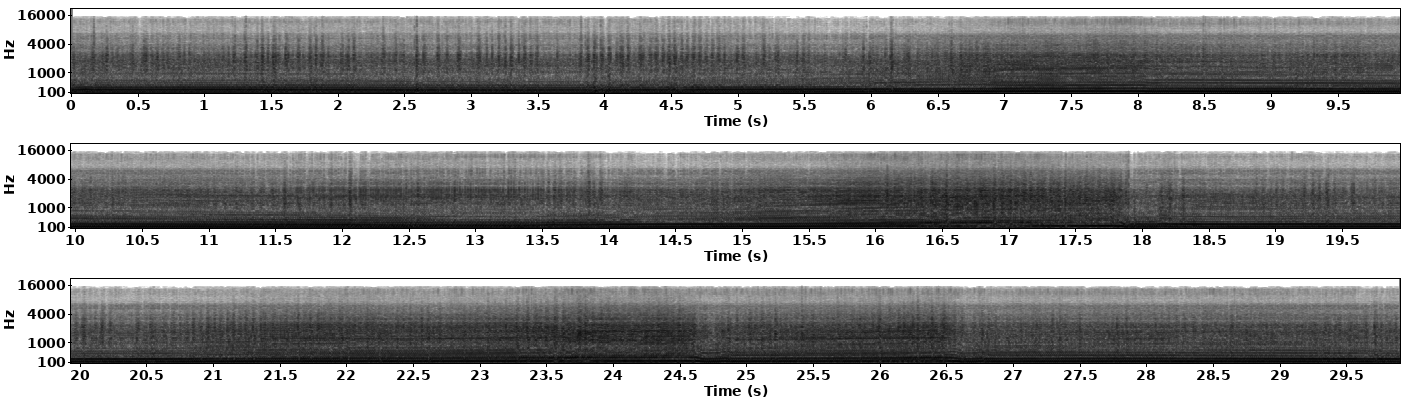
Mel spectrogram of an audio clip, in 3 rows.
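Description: Ducati 1098S L-twin motorcycle engine at speed on a race track, recorded onboard. The engine note climbs and falls with the throttle, dips about halfway through as the bike slows for a corner and then builds again, and jumps in pitch several times as gears change, under rushing wind.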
